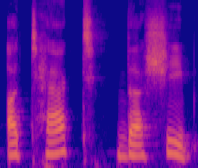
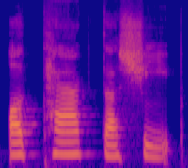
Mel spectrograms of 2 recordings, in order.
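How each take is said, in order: First: The t before 'the' is clearly pronounced. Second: The t before 'the' is dropped. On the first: "원래는 attacked the sheep 이에요" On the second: "attack the sheep 라고 했죠"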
